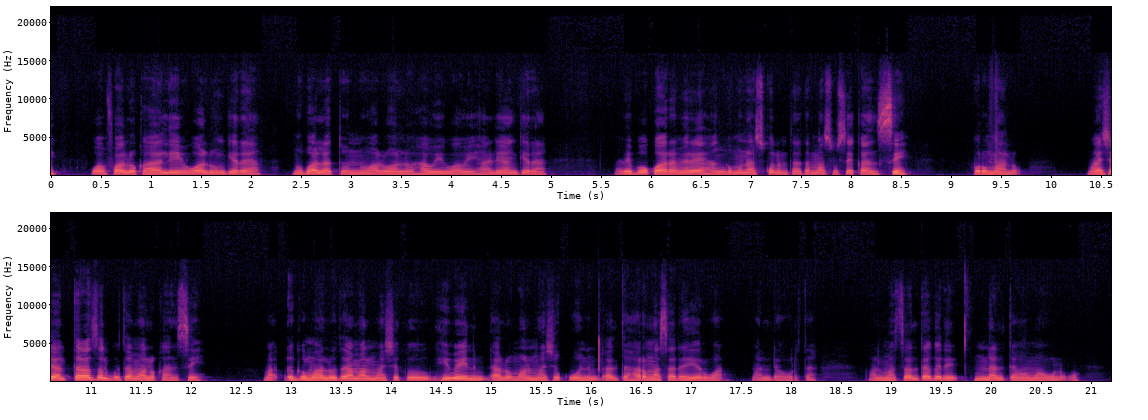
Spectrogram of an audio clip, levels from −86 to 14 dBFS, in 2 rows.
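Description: Speech recording with no audible technical faults.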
